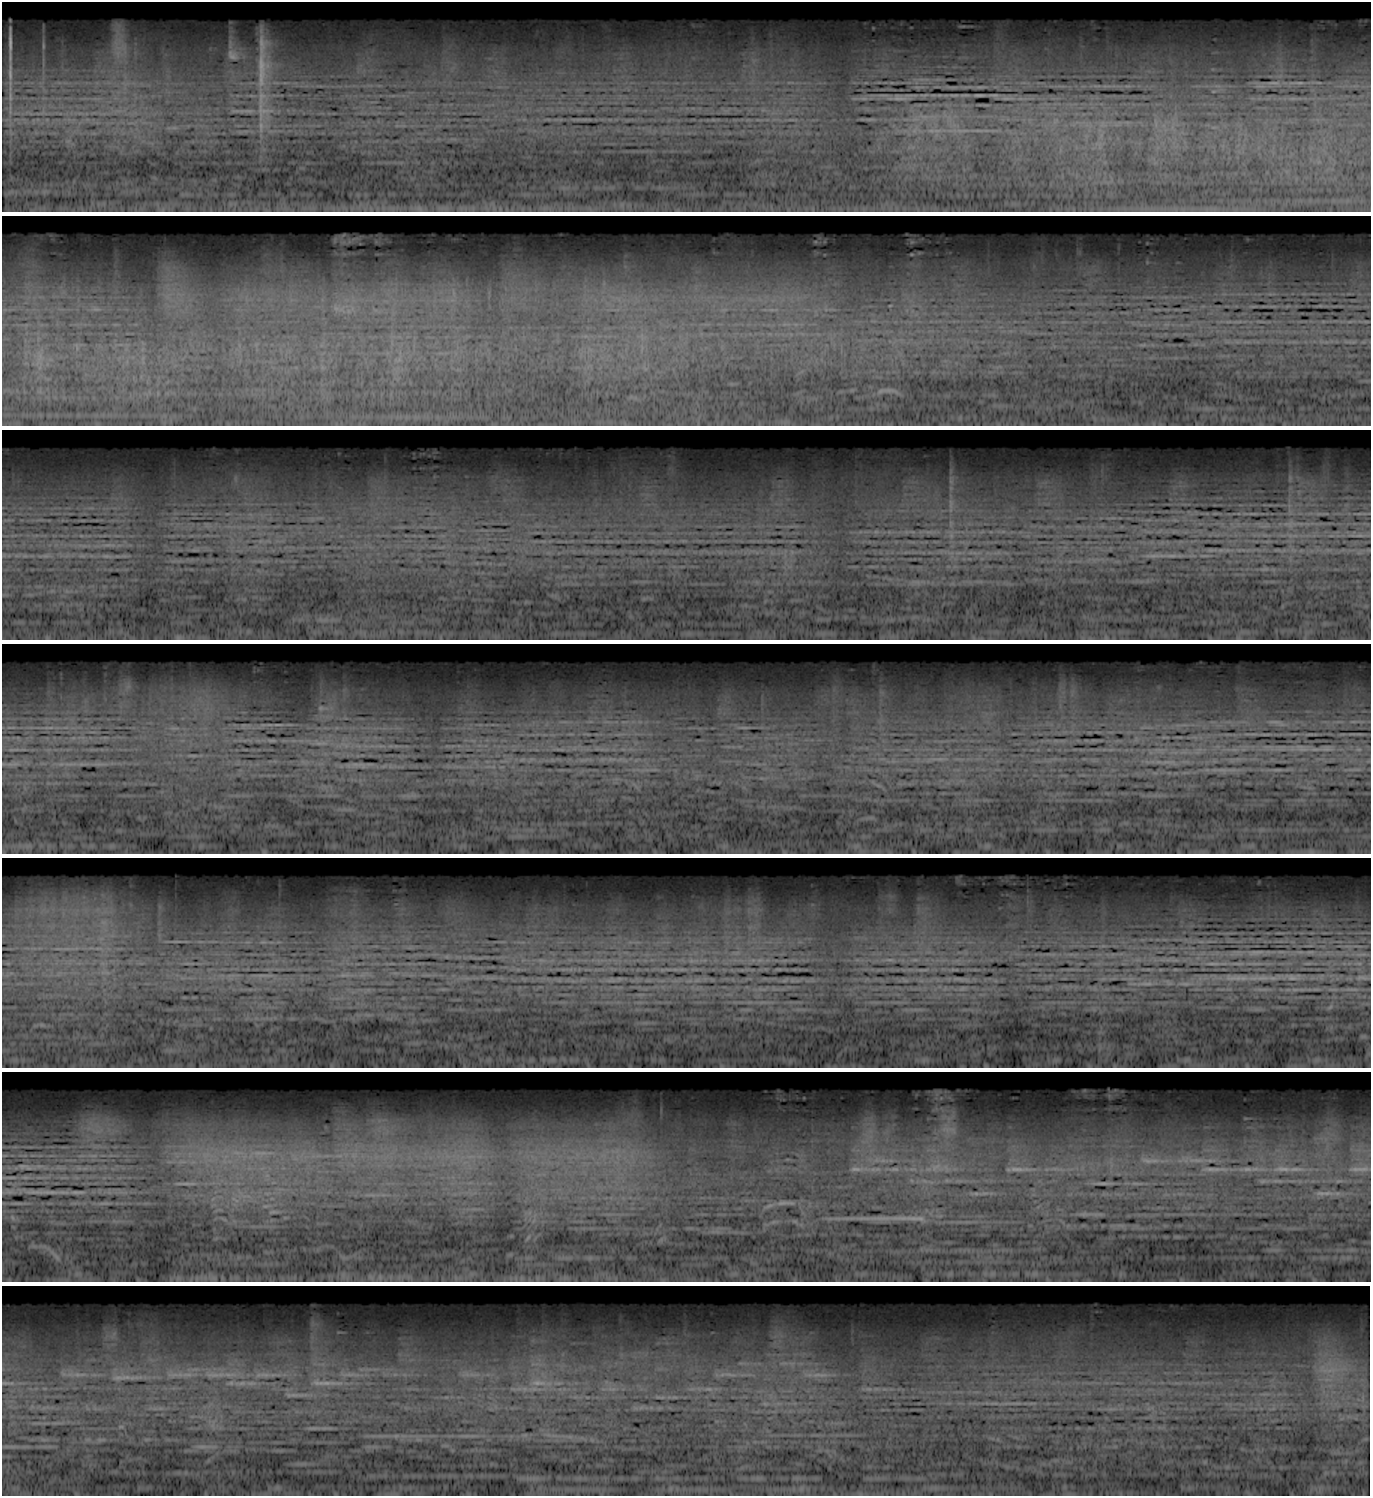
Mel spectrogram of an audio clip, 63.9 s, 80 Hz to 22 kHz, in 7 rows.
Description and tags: Ambient sounds of sea and people and amusements at Herne Bay, Kent, UK in the last week of July 2021. Things were probably a little quieter than usual because of coronavirus even if the official lockdown ended a week or so earlier.
Herne-Bay, ambient, field-recording, seaside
